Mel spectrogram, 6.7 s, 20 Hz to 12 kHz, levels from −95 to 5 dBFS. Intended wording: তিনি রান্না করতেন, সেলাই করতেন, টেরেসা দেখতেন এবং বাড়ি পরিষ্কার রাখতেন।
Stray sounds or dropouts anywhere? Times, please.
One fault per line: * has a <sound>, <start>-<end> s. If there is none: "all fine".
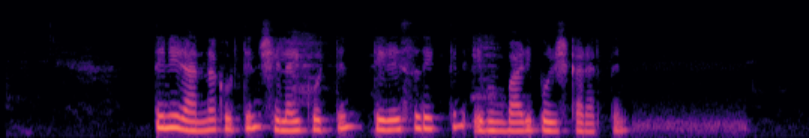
all fine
